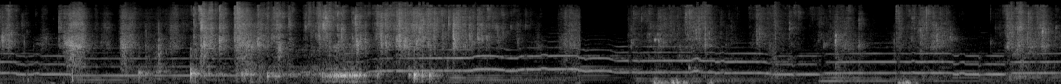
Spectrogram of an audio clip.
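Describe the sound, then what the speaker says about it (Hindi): Water is poured and runs into a container as a sustained splashing flow, its pitch rising as the vessel fills, with some clunks and a brief pause midway. "अभी नीचे उतर हूँ तो नीचे और पानी डालता हूँ"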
